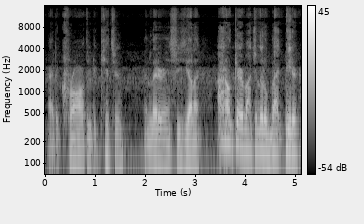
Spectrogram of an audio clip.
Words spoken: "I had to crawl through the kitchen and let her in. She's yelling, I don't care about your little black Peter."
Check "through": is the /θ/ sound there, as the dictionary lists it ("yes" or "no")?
yes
